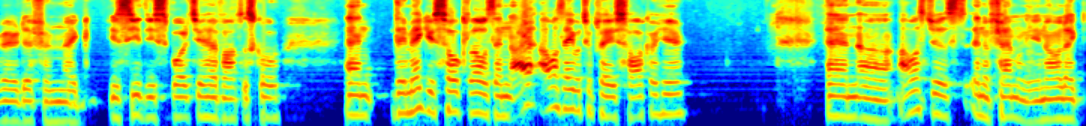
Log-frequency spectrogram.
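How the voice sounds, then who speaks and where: A man's voice: mid-range voice, low-quality recording. German teen boy, accented, filler-heavy thank-you at a meeting. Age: teens. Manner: hesitant, with many fillers. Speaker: exchange student.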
